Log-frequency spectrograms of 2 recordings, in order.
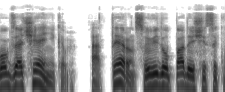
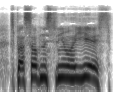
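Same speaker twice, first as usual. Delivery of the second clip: high, urgent explaining; agitated explanation; 11 semitones higher, 3 dB louder than usual. A narrator's reading. Terence explains while stripping for the rescue, agitated. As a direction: explain in raised, hurried agitation.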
